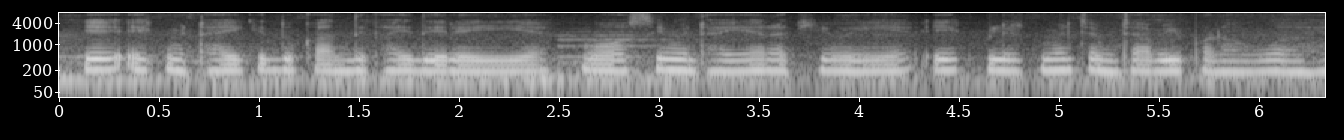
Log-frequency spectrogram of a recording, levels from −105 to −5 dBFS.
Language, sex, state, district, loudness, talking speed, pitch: Hindi, female, Uttar Pradesh, Etah, -31 LUFS, 210 wpm, 100 Hz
